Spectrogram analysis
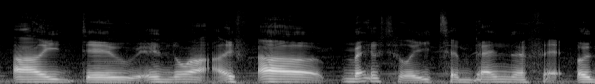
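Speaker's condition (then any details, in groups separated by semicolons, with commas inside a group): Cerebral palsy; early prognosis of never talking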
